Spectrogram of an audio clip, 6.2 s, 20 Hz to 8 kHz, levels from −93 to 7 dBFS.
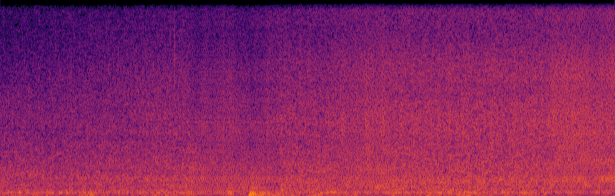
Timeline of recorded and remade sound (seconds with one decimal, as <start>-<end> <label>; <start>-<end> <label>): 0.0-1.9 recorded; 1.9-2.8 remade; 2.8-3.4 recorded; 3.4-3.9 remade; 3.9-5.5 recorded; 5.5-6.2 remade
